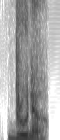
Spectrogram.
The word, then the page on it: brooder: Indian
